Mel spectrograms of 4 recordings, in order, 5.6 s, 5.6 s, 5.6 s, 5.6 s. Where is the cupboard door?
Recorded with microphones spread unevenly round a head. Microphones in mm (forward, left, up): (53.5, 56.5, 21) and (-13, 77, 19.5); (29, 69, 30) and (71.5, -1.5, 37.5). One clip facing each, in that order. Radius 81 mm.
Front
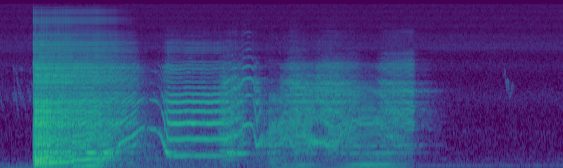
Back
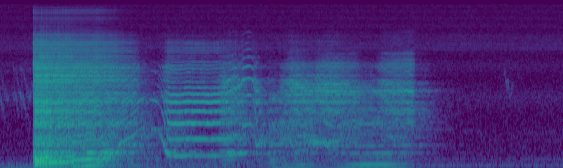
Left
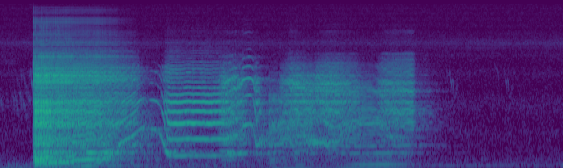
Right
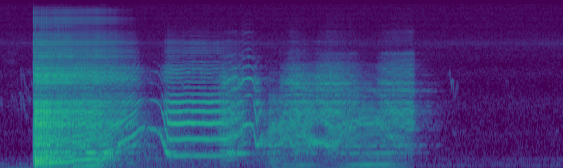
30° right, 0.7 m.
